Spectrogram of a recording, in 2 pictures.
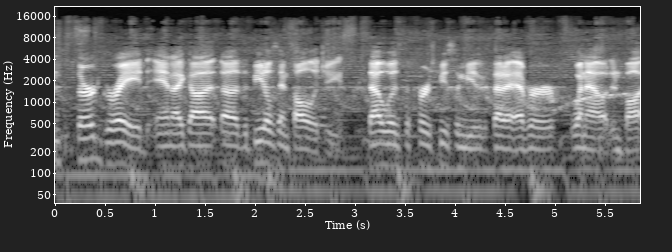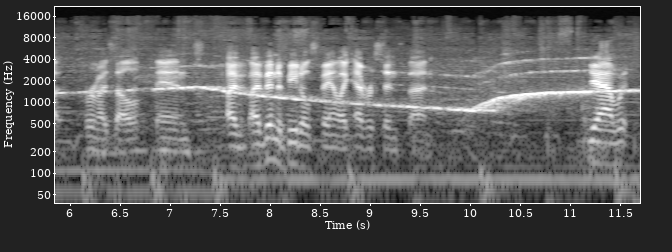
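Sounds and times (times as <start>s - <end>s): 
speech: 0.1s - 9.8s, 11.2s - 11.6s
police siren from passing police cars wailing: 1.4s - 11.6s.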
